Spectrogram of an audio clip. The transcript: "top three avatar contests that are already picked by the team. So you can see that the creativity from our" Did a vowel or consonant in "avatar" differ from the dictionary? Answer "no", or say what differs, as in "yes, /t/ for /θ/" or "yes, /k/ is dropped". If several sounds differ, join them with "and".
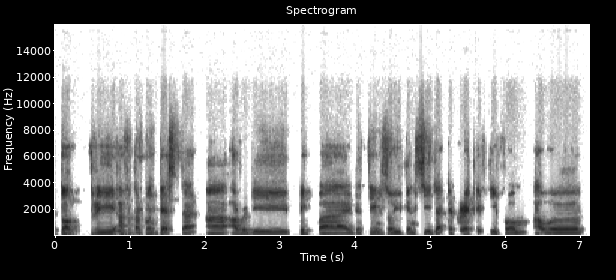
yes, /f/ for /v/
